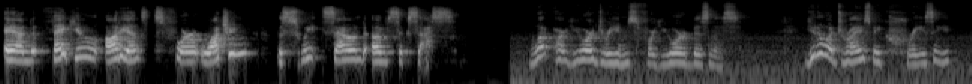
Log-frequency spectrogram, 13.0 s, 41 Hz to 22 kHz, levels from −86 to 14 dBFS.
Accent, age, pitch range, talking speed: American, 50-69, 210-260 Hz, 110 wpm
